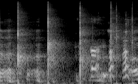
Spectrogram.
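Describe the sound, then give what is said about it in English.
A few people clap their hands in a short, loose burst of about six sharp claps spaced irregularly, with some voices murmuring underneath. “Round of applause for you.”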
